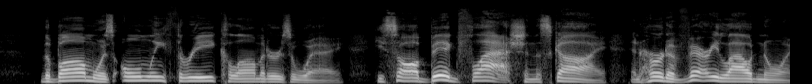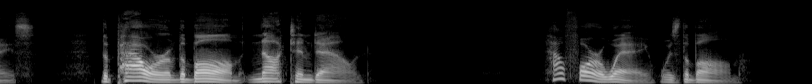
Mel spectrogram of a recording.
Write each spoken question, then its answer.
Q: How far away was the bomb?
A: The bomb was 3 kilometers away.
